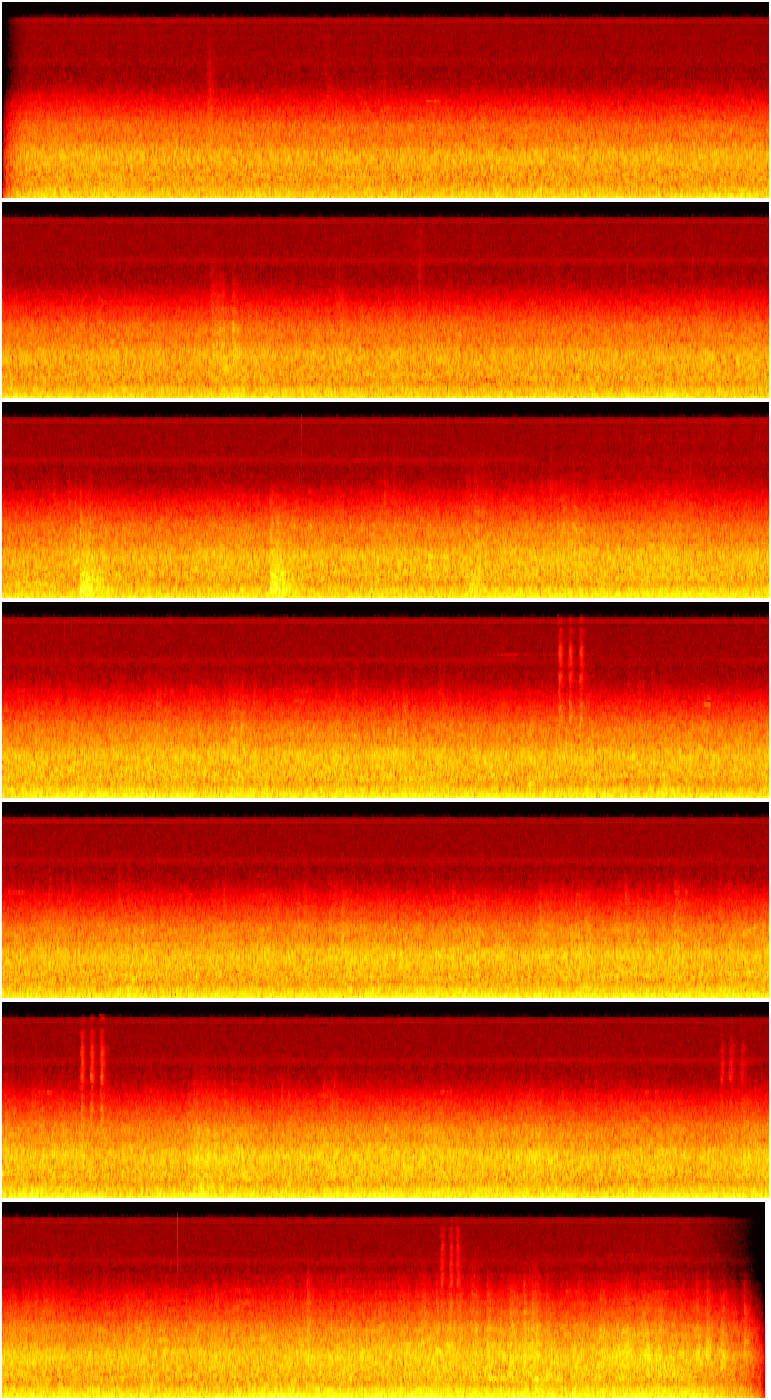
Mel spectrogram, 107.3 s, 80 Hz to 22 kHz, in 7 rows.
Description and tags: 0032 Traffic background waiting metro
Traffic, construction, birds background. Music metro information
20120116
